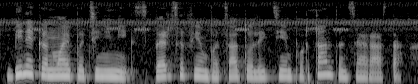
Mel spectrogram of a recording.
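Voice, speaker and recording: A woman voicing a gentle, caring father tomcat who patiently corrects his kitten. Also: medium pitch, close to an everyday voice.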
